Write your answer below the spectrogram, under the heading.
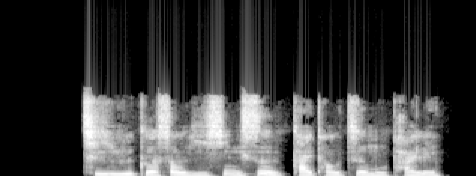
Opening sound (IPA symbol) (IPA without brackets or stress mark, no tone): t͡ɕʰ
